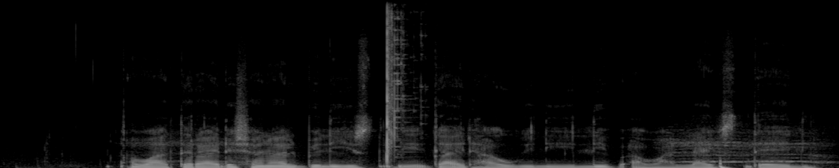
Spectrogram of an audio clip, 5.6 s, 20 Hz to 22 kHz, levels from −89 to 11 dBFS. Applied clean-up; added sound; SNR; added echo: none; Shatter; 6 dB; none.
